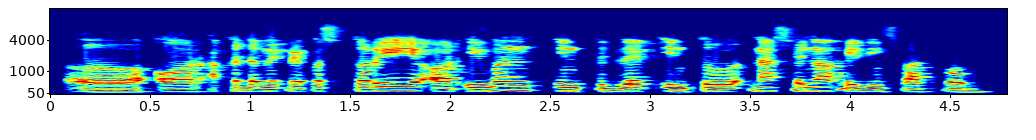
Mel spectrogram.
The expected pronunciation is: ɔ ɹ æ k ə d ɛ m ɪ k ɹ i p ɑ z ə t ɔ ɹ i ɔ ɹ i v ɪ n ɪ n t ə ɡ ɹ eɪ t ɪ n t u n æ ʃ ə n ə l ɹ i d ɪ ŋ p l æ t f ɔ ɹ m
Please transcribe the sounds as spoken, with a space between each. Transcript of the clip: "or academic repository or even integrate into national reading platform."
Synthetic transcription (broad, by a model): ɔ ɹ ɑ k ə d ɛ m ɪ k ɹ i p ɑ s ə t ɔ ɹ i ɔ ɹ i v ɪ n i n t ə ɡ ɹ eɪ t ɪ n t u n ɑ s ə n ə l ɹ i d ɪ ŋ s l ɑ t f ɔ ɹ m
